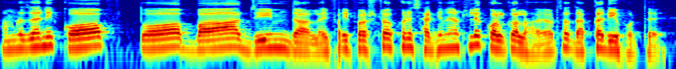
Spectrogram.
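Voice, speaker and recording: A man teaching Quran recitation, spelling out syllables slowly and then chanting the verses drawn out. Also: on the high side, expressive, fairly bright tone, clean tone.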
